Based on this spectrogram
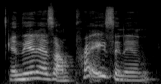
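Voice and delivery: ordinary talk, nothing marked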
